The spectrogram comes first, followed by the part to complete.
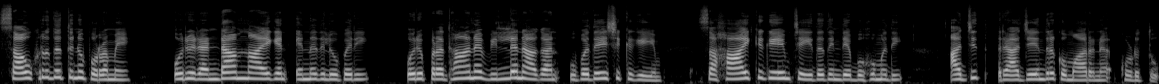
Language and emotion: Malayalam, neutral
